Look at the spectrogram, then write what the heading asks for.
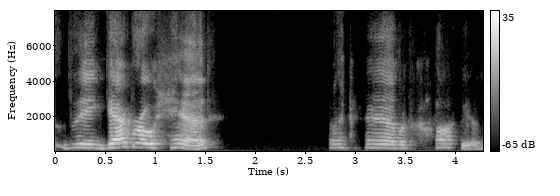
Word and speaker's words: Gabbro Head: It's the Gabbro Head.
